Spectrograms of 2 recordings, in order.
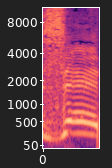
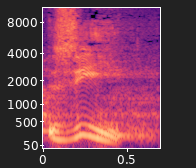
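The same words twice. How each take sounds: First: It is said as 'zed', non-American style. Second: It is said as 'zee', American style.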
